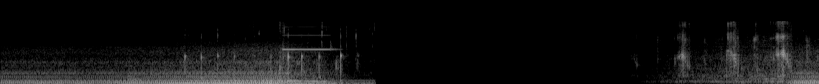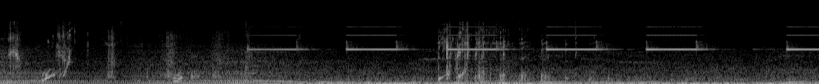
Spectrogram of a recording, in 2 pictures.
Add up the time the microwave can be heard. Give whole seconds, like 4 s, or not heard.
12 s.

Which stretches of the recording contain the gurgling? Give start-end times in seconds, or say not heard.
1.8-3.8, 8.5-9.1, 12.6-14.3.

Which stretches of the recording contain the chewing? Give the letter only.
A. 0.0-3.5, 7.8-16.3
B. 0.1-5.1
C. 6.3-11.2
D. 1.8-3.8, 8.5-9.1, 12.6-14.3
C.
